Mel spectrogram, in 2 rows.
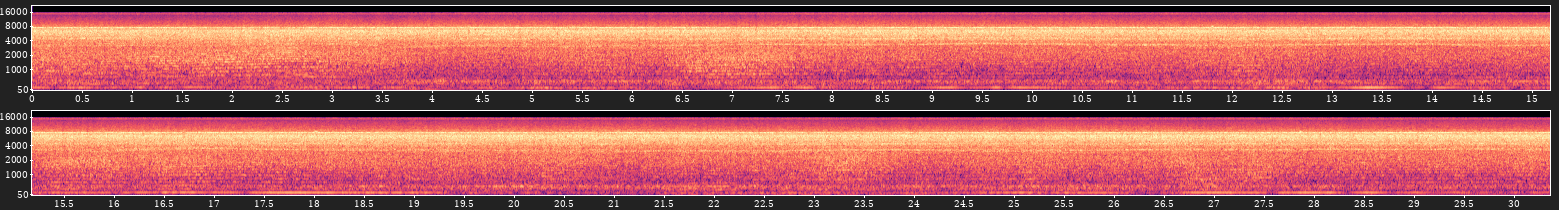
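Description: A quadcopter's four 1000Kv brushless motors and propellers running while it hovers: a steady buzzing whine whose pitch wavers slightly as the motor speeds adjust.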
